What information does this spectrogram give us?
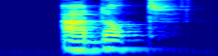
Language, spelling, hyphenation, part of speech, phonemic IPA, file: Dutch, adat, adat, noun, /ˈaː.dɑt/, Nl-adat.ogg
- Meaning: 1. a Malay or Indonesian legal tradition 2. adat, traditional Malay law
